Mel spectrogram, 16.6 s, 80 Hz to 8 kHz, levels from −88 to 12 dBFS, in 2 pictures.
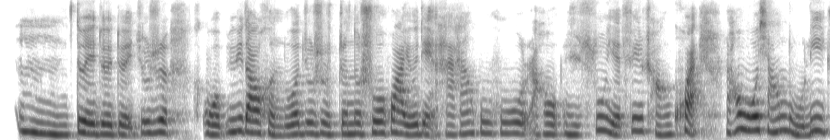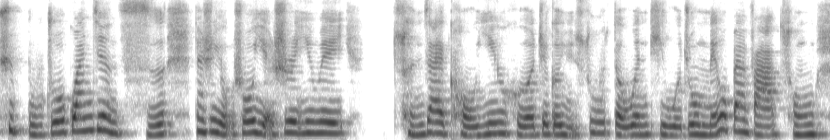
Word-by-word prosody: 嗯， 225 -7 +2
对 220 +2 +6
对 210 -1 +3
对。 200 -2 0
就 235 0 -2
是 245 0 +4 0.3
我 205 -2 +2
遇 260 +2 +2
到 250 -3 +7
很 205 -5 -2
多 200 +3 +2
就 225 +1 -1
是 220 -1 -1
真 215 +1 -2
的 220 - +1
说 235 +3 +2
话 235 -2 +2
有 200 0 +3
点 205 -2 -2
含 200 0 -7
含 215 +2 -5
糊 230 0 -5
糊， 225 0 -2
然 200 - -8
后 205 0 -2
语 200 -2 -2
速 210 +9 -3
也 210 -6 +2
非 275 +8 -1
常 205 -7 -5
快。 - - +2 0.3
然 240 0 -7
后 315 - +6
我 290 -1 +9
想 290 -1 -1
努 210 -9 0
力 275 +7 0
去 290 +2 -1
捕 230 -8 -6
捉 230 +4 +1
关 275 +3 +2
键 290 -5 +1
词， 215 -2 -2 0.3
但 265 -3 0
是 255 0 0
有 205 -3 0
时 235 - -5
候 240 +1 +4
也 225 -3 0
是 235 +3 +1
因 235 +1 -1
为， 230 -1 +1 0.5
存 205 -2 -5
在 230 -1 0
口 190 -4 -3
音 220 +4 -2
和 190 -3 -1
这 205 +3 -2
个 200 -1 0
语 190 -3 -3
速 230 +4 -6
的 210 -5 -1
问 200 +2 -1
题， 205 0 -6
我 185 -1 -2
就 210 +3 -1
没 200 0 -1
有 300 - +2
办 275 -3 -2
法 195 -4 -4
从， 200 +2 -2
220 Hz, 255 characters per minute, -20 LUFS, 200-245 Hz, 0.5 s, 我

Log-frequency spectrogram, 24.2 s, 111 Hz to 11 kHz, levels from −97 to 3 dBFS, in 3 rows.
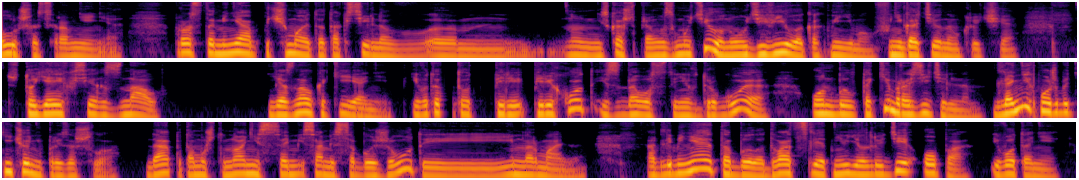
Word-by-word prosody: лучшее 160 -5 +1
сравнение. 125 - -7 0.4
Просто 180 -1 +2
меня 170 0 +4
почему 170 +3 -2
это 135 -1 -1
так 135 0 -7
сильно 130 -6 -2
в 115 +1 -9
м, 115 - -6
ну, 145 -1 -6
не 130 - -3
сказать, 150 +3 -2
что - - -16
прямо 135 0 -2
возмутило, 155 - +2
но 140 +1 +3
удивило, 150 +2 +4
как 130 0 -8
минимум, 120 -6 -3
в 145 - -18
негативном 140 -3 +2
ключе, 115 0 -10 0.5
что 165 - 0
я 165 +1 +5
их 165 - +3
всех 155 -5 -2
знал. 135 -4 -3 0.8
Я 150 +1 +4
знал, 175 +4 +3
какие 155 -1 -3
они. 115 -2 -7
И 150 - -3
вот 155 - -3
этот 170 -1 -1
вот 150 -4 -1
пере 155 -1 +1
переход 190 +10 0
из 140 -3 -5
одного 145 -1 +1
состояния 135 +2 -4
в 120 - -8
другое, 140 - -1 0.3
он 165 -2 +3
был 155 -3 +2
таким 210 +8 +3
разительным. 135 - 0
Для 160 +5 +6
них, 235 +3 +5
может 190 -3 +5
быть, 180 -1 0
ничего 195 -1 +5
не 145 - -1
произошло, 125 -4 -5 0.2
да 160 +4 +1
потому 145 -3 -3
что, 140 - -8
ну, 160 - 0
они 165 -1 +1
с - - -2
са 155 - -1
сами 155 -4 -1
собой 135 -1 0
живут, 190 - -1
и 125 0 -4
им 150 - 0
нормально. 120 -6 -3 0.4
А 140 -1 -4
для 160 +3 +2
меня 195 +8 +3
это 195 -11 +2
было- 135 -3 +3
20 170 +6 +1
лет 155 -1 +2
не 160 - 0
видел 160 -3 +3
людей 160 +6 +2
опа, 130 - -1
и 150 - -2
вот 155 -3 +1
они. 120 -3 -4
145 Hz, 200 wpm, -22 LUFS, 125-165 Hz, 0.8 s, Для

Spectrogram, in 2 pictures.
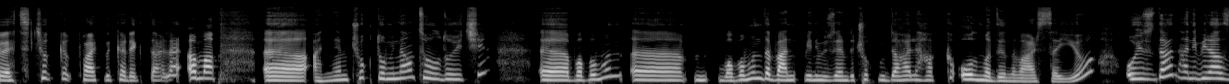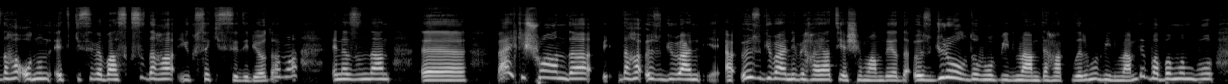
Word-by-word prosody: evet, 185 -1 0
çok 295 -1 -6
k 260 - -6
farklı 200 -1 0
karakterler 195 0 -4
ama, 285 -1 +5 0.5
ııı, 185 -1 +6
annem 175 +6 -2
çok 295 +6 -9
dominant 285 +5 0
olduğu 240 -4 -1
için, 235 - -5 0.6
ııı, 200 -2 +5
babamın, 230 - -1
ııı, 195 -2 +3 0.3
babamın 210 +10 0
da 250 -5 +2
ben 200 -1 +4
benim 200 -1 0
üzerimde 195 +1 -2
çok 225 +2 -9
müdahale 200 +1 -2
hakkı 200 0 -8
olmadığını 180 -9 +3
varsayıyor. 140 -1 -3 0.4
O 235 +3 +4
yüzden, 255 - -1
hani, 280 -3 -5
biraz 275 -3 +1
daha 275 +2 0
onun 260 0 +1
etkisi 225 +3 -6
ve 235 -2 -1
baskısı 230 +6 0
daha 250 -1 +2
yüksek 215 +2 -8
hissediliyordu 175 -3 -3
ama 355 +3 -5 0.4
en 230 - 0
azından, 245 +1 +1 0.3
eee, 195 0 +5 0.3
belki 380 -8 -1
şu 320 +1 0
anda 265 -4 +3
e - - -7 0.2
daha 270 +1 +1
öz 230 -3 -1
güven, 235 -1 +4
e - - -14
a - - +1
öz 325 -4 +1
güvenli 255 -4 +2
bir 240 - +2
hayat 225 0 +1
yaşamamda 195 -2 -1
ya 190 -1 -2
da - - -2
özgür 205 +8 +3
olduğumu 230 -8 +1
bilmemde, 195 -2 +1
haklarımı 195 +5 -1
bilmemde 205 - -2
babamın 260 -1 +1
bu, 250 +1 -4
220 Hz, 155 wpm, -22 LUFS, 195-260 Hz, 0.6 s, ııı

